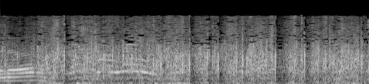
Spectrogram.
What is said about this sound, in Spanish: A los bueno, médicos, un aplauso para el intendente.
